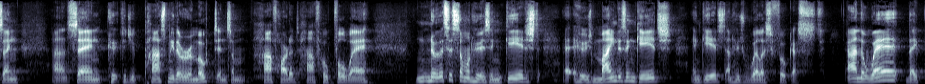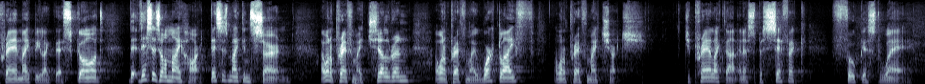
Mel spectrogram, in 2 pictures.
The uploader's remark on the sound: This is the recording of the Bible reading and sermon from our morning service on Sunday 26th November 2023.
